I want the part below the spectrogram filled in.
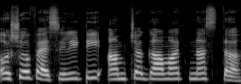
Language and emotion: Goan Konkani, neutral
